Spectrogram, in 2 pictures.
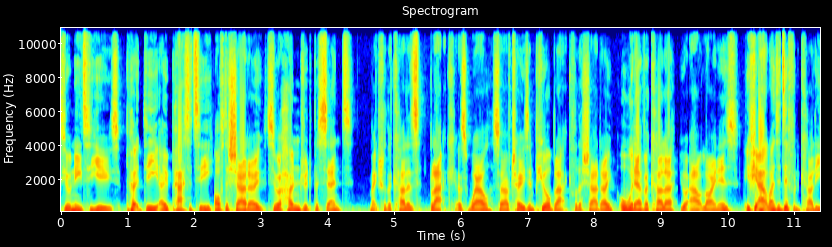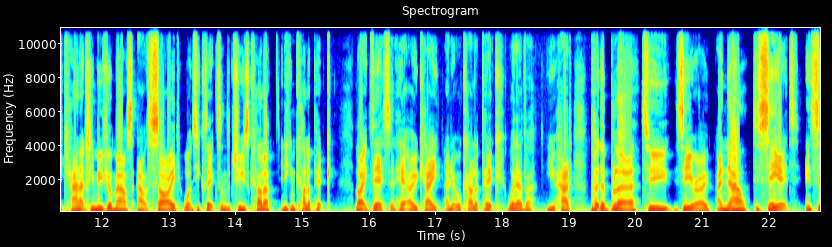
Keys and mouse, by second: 2.8 click, 5.0 click, 6.5 click, 7.6 click, 10.2 click, 14.1 click, 16.0 click, 20.0 click, 21.1 click.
